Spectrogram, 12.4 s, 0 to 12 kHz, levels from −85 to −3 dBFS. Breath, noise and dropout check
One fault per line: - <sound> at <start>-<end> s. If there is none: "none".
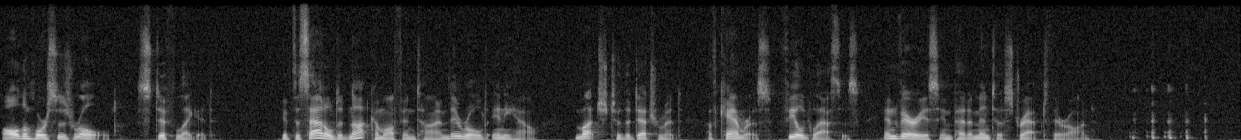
- laugh at 11.3-12.1 s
